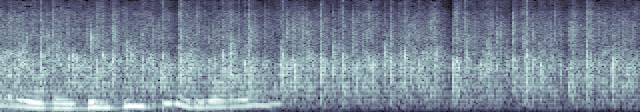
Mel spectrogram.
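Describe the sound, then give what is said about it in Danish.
Audience applause and cheering welcome a guest, a pest psychologist, rising under a man's voice at the start and then continuing as dense, steady clapping. “Og giv en kæmpestor hånd til en skadedyrpsykolog. Giv ham en kæmpestor hånd.”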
